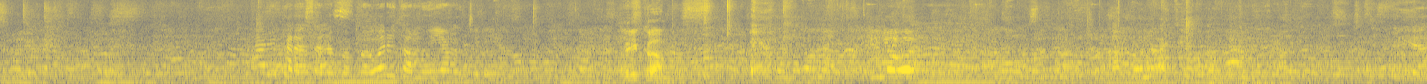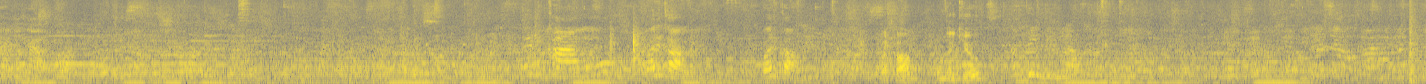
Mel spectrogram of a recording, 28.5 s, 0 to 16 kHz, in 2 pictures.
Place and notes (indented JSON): {
  "title": "Reco&Rwasco Building, Ave du Commerce, Huye, Rwanda - Butare Market",
  "date": "2018-03-29 12:42:00",
  "description": "Butare Market, inside:voices, sewing machines, music on the radio, children, outside: cars and motorcycles\nEdirol R9 recorder with built-in stereo microphone",
  "latitude": "-2.60",
  "longitude": "29.74",
  "altitude": "1748",
  "timezone": "Africa/Kigali"
}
